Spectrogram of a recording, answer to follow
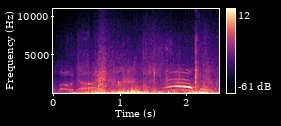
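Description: Wind rushing over the microphone and skis moving through deep powder snow, with a short whooping voice near the end.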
